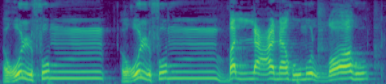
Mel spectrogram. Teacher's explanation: नून या तनवीन की आवाज को मीम से बदल करके पढ़ते हैं। और अलामत के तौर पे एक मीम लिख देते हैं। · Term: इकलाब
